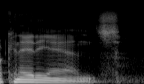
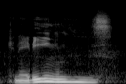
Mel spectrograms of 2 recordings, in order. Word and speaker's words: Canadiens: Montreal Canadiens. Number two. – Why are you saying it with an A? – Because that's how you pronounce it in Canada.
